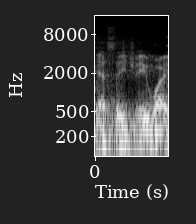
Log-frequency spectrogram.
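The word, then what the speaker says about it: Shae: Shay, S-H-A-Y? S-H-A-E. Oh, Shay, okay. Same pronunciation.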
